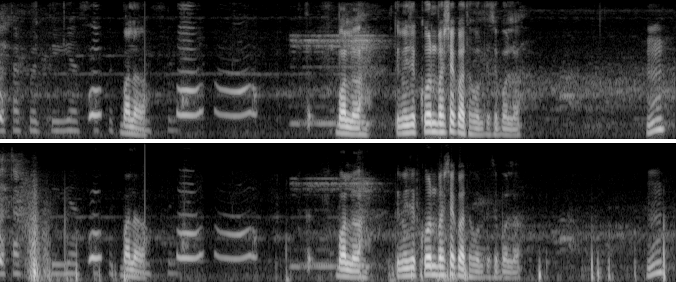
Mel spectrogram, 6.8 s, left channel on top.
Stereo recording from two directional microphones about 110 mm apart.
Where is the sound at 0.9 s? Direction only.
65° left (ahead or behind).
